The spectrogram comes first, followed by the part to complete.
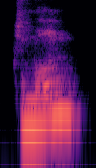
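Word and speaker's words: Taghmon: Is that how you pronounce it? T-A-G-H? Timon.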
